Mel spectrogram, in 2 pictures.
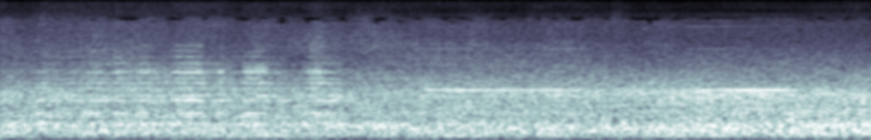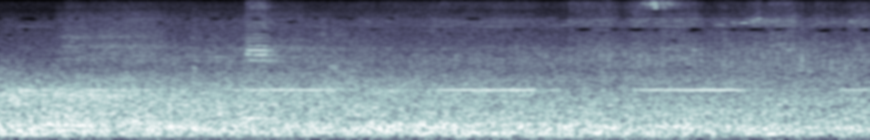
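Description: Steady street traffic noise, with a vehicle's reversing alarm beeping at one steady pitch from about two seconds in, the beeps coming a little under twice a second.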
